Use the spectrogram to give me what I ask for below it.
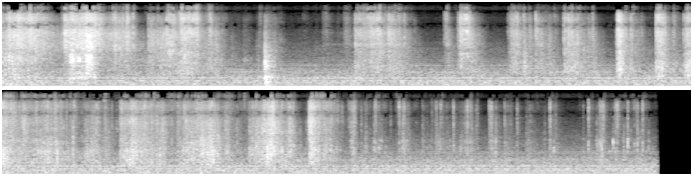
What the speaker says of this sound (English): Heavy-duty aluminum foil.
